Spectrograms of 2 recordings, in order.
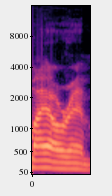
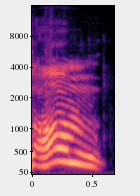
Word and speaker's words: ARM: arm oh I'm sorry I always call them irm because I spell it with capital letters but they're kind of screwed on because arm is barely profitable and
